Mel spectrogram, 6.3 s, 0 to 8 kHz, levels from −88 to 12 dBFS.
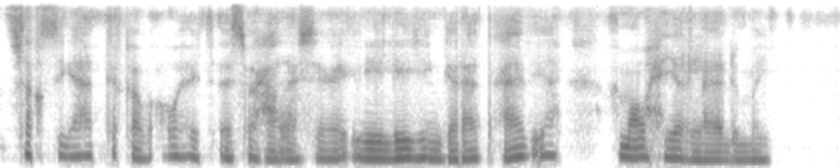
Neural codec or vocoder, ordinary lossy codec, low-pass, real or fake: codec, 16 kHz, 0.8 kbps, ZipCodec; none; 7.2 kHz; fake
